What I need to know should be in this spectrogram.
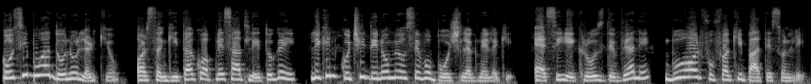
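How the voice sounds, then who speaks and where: A woman narrating a moral story for a cartoon in a dramatic, expressive way. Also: on the high side, brisk, few pauses, dry recording.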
